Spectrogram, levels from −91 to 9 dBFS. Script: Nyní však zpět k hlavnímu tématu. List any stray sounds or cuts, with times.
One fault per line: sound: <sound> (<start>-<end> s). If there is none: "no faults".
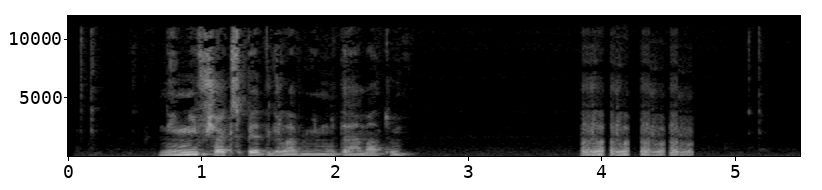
sound: laugh (3.8-4.7 s)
